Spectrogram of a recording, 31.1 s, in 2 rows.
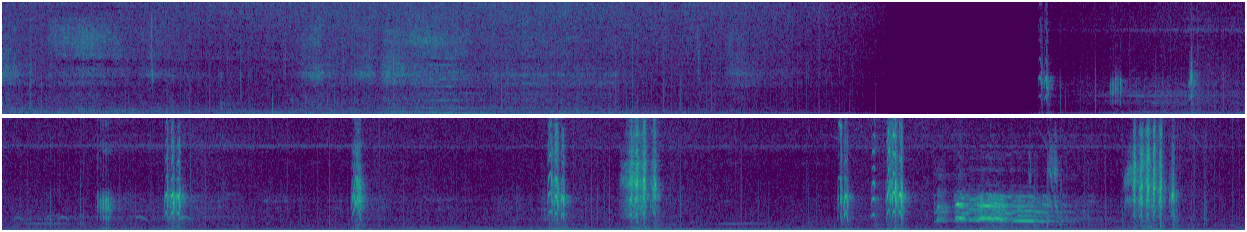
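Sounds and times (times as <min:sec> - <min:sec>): short sharp bird calls: 0:15.8 - 0:18.0, 0:19.9 - 0:20.2, 0:22.3 - 0:23.8, 0:29.6 - 0:30.3.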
